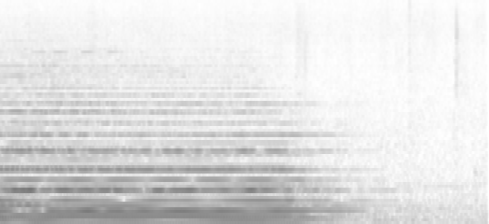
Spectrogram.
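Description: An orchestra plays a final chord that rings out and fades.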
